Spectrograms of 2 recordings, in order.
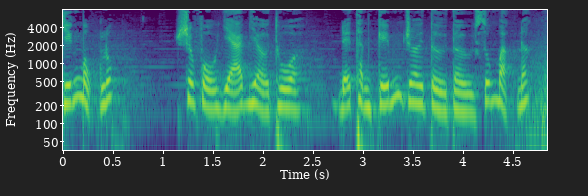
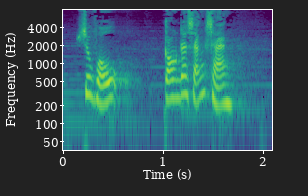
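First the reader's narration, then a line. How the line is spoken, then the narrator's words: Loud shout. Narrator (Vietnamese): Tôi hét lớn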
